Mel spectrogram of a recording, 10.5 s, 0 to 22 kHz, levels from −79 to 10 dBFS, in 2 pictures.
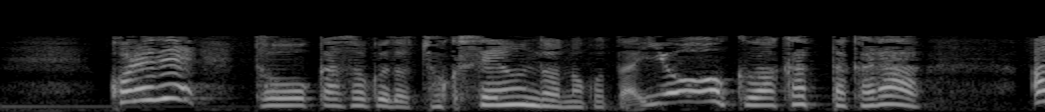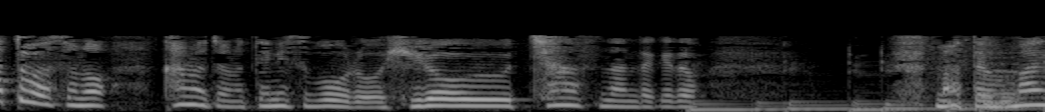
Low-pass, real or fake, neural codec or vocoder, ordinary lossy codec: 7.2 kHz; real; none; MP3, 24 kbps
